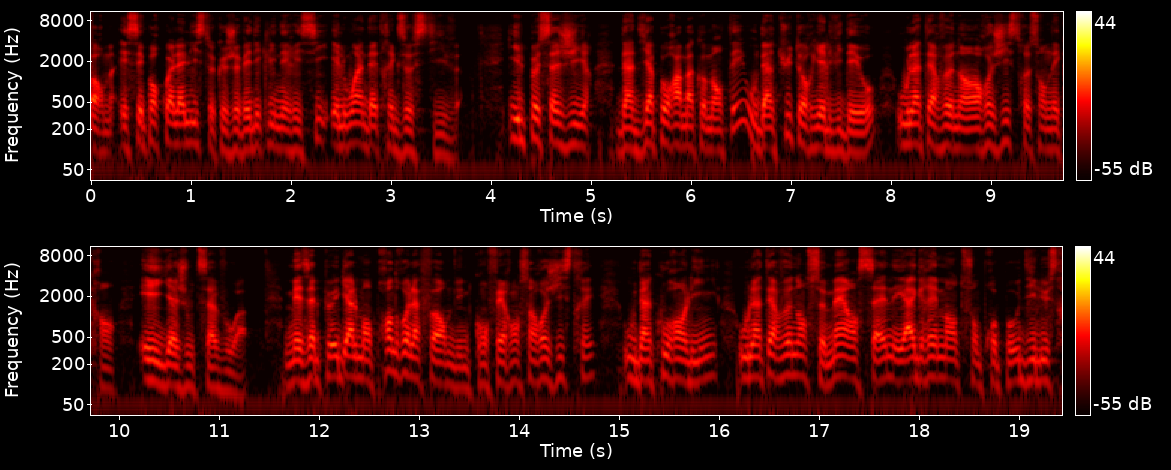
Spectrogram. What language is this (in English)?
French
